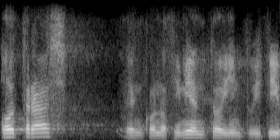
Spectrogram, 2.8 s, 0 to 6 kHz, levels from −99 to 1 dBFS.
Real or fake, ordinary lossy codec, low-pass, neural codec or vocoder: real; Opus, 16 kbps; 5.4 kHz; none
